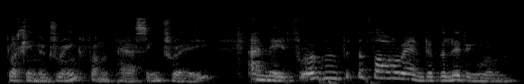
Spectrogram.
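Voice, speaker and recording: A woman reading literary humour aloud in an expressive, theatrical and wryly amused manner. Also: fairly low pitch, moderate pace, gravelly. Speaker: reader of humour stories.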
